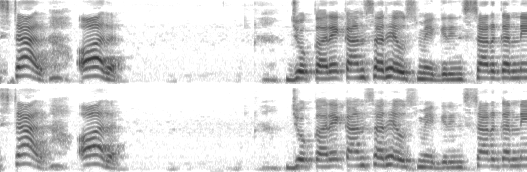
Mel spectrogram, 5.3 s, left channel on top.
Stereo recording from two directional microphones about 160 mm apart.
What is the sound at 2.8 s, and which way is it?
A woman's voice, 25° left (ahead or behind).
